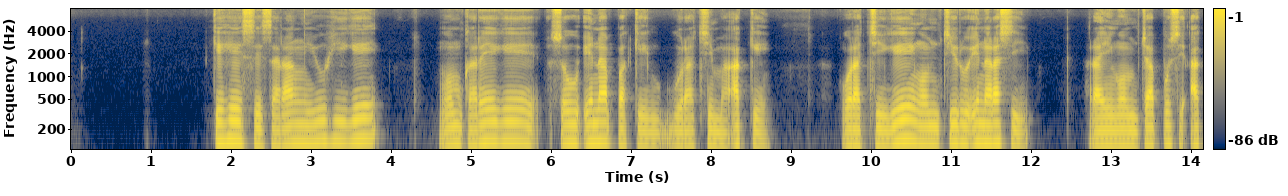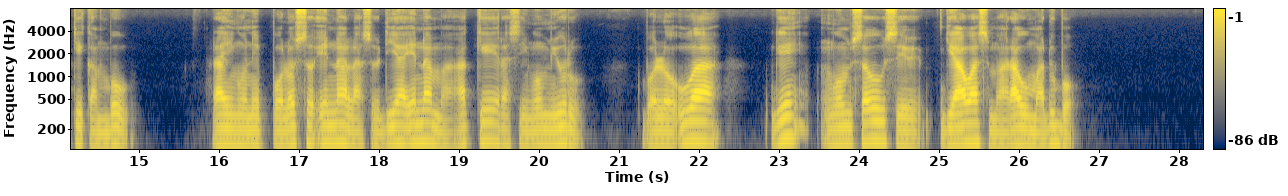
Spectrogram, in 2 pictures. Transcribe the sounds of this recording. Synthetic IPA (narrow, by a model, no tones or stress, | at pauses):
keɦesesaɾaŋjuɦiɡe | ŋʔomkaɾeɡesouʔenapakeɡuɾat͡ʃima̰ʔa̰ke | woɾat͡ʃiɡeŋomt͡ʃiɾuenaɾasi | rʔaiŋomt͡ʃapuseʔakekambou | raiŋonepolosoʔenalasodiaenamaːkeɾasiŋomjuɾu | bo̰loʔua | ɡeŋɔmsouseɡeawasmaɾaumadubo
